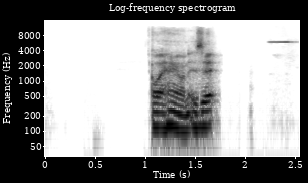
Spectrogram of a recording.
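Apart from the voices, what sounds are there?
chair squeaking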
